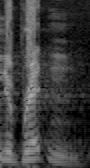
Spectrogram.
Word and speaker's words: New Britain: Greetings from hard-hitting New Britain, where we know you're not a local if you pronounce the T.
